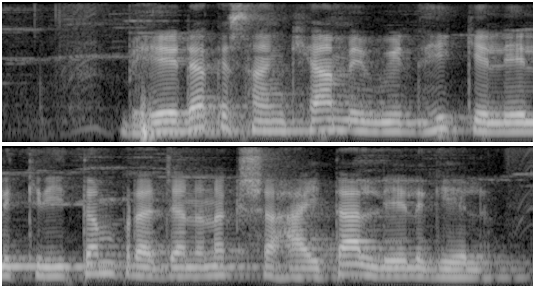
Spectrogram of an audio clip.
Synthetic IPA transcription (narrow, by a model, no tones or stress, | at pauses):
bʱeːɖəksə̃ŋkʰjamẽʋɪɾd̪ʱikeleːlkɾit̪əmpɾəd͡ʒənənəksəɦaːjt̪aleːlɡeːl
